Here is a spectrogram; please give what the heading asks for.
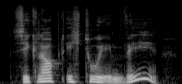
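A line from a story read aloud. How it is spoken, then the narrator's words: Call. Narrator (German): ruft der Kustode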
